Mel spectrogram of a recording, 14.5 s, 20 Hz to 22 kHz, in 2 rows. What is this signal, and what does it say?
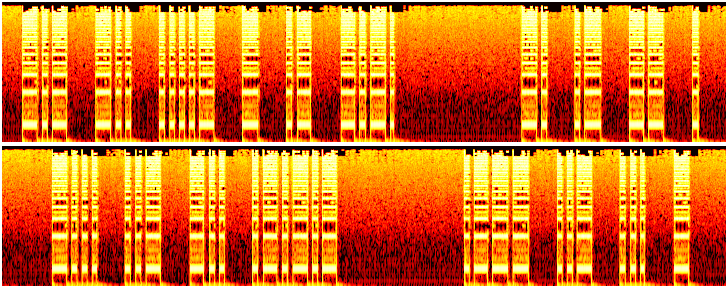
Morse code, heard as a keyed tone, about 24 wpm, spaced as for 18 wpm, 530 Hz. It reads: KD4TAC NAME BUD. JUST
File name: Code Quick / AudioDownld2 / Seg135-Stepper8 17WPM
